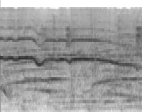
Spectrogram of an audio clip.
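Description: Spectators cheering in a large, echoing indoor pool hall, with one long, wavering high note held over the crowd that sinks slightly in pitch near the end.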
